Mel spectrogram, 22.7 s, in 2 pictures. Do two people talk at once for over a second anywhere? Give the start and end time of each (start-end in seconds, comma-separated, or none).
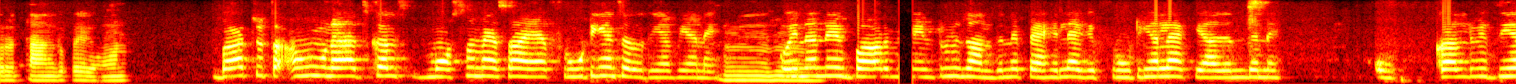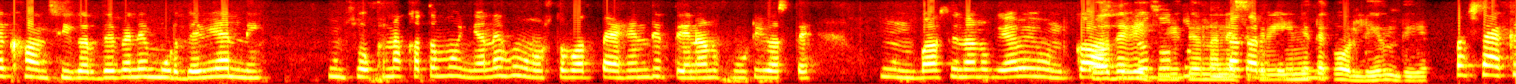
19.6-21.3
